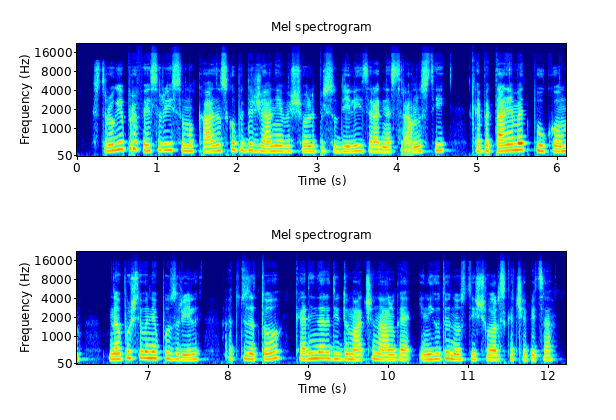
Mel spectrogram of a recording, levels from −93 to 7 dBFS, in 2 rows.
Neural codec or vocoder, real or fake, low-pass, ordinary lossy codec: none; real; 19.8 kHz; Opus, 24 kbps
